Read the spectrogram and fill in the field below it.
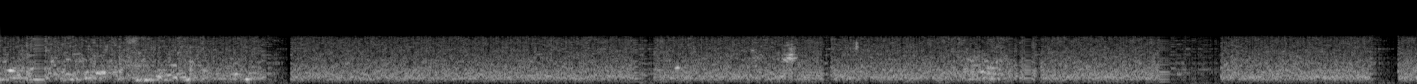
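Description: The whole clip passes through the iLBC codec, which fits its 30 ms frame mode. Each frame is coded on its own and the line is cut to about 250 Hz to 3.6 kHz, so the speech sounds plainly narrowband, rough and slightly synthetic.

Lost iLBC frames occur at 0.35 s (90 ms), 2.63 s (270 ms), 6.35 s (180 ms), 8.21 s (90 ms), 10.11 s, 11.6 s (600 ms) and 13.71 s (270 ms). At 10.11 s the losses are scattered over 300 ms, with the longest run well under a tenth of a second. Each time, the decoder fills the gap by repeating the last pitch cycle mixed with noise. This gives a held, buzzy or breathy vowel that fades during the 600 ms gap, and the voice returns almost at once after each loss.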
